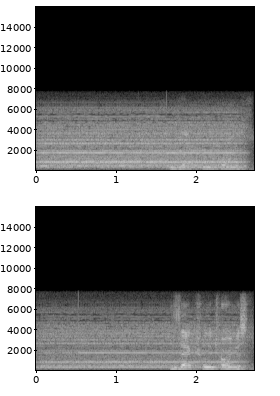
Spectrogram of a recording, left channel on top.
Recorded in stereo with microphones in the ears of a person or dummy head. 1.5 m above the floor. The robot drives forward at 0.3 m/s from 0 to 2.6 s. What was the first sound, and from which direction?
A man speaking, 65° right (ahead or behind).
